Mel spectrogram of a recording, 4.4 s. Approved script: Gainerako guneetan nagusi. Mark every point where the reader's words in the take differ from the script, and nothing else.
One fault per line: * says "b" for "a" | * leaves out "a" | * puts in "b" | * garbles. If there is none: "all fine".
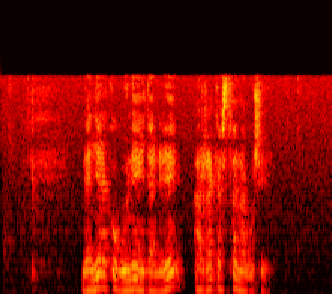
* puts in "ere arrakasta"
